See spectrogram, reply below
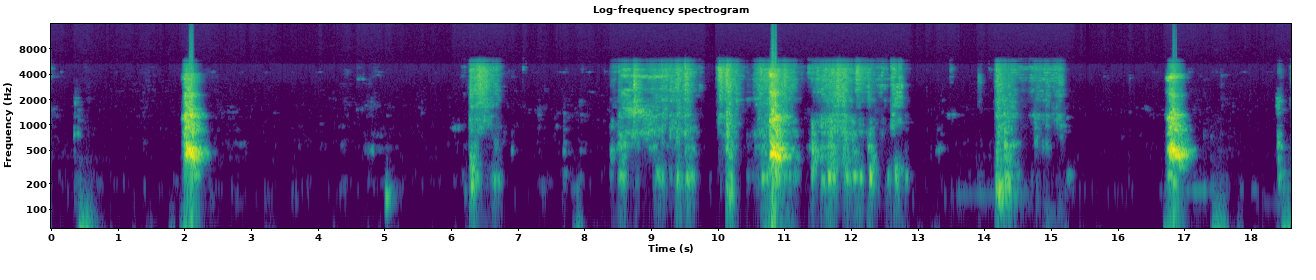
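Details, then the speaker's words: Adult male's persistent loud hiccups, lasting several minutes and continuing after a mouthful of peanut butter: abrupt vocal hiccups at irregular intervals, about three in eighteen seconds, with murmuring between. "man I think my hicups got so strong that not even peanut butter can diffuse this strong"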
